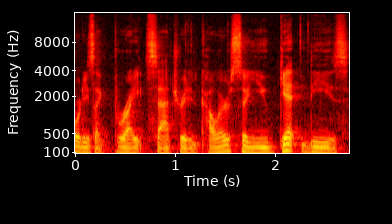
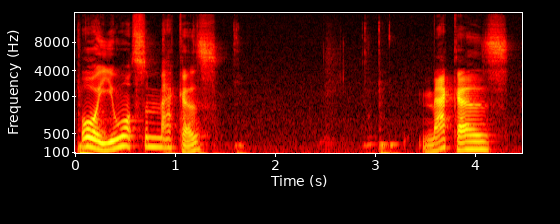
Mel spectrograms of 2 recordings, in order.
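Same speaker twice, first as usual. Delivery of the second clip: put-on much higher and louder, broad Aussie accent; hammed-up Australian accent; 10 semitones higher, 9 dB louder, slower than usual. Offering McDonald's the Australian way, in a broad mock Australian accent. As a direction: offer it like a cheery Aussie at the counter. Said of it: "my Australian accent".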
